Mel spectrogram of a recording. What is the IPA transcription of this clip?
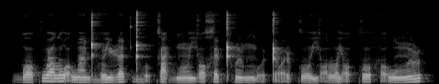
ɡ͡b ɔ k w ə˞ lˠ w ɔ̰ w ã ɖʱ ɵ j ɭ a ʈ ɖʱ o̰ k a ɡ͡b õ j ɔ x ʌ ɭ ʈʰ ũ ɭ ŋ͡m o̰ ʈ ɔ̰ ɭ k o j ɔ̰ lˠ j ɔ̰ k o h ɔ̰ w ũ ɭ

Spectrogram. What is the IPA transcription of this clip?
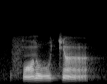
f ɔ̃ ɾ uː c œ̃ː

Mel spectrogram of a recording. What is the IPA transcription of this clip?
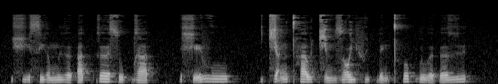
x i˨˩ s i˨˩ ə̯ m ɨ˨˩ ə̯ ʔ a˨˩ t̚ k əː˧ s u˨˩ p̚ ɣ a˨˩ t̚ | x ḛ˧˥ v u˧ | t͡ɕ a̰˧˥ ŋ t̪ʰ a˨˦ w t͡ɕ ə˨˩ m z ɔ˧ j f i˨˩ p̚ l ḛ˧˨ ŋ t̪ʰ o˦˥ p̚ l u˨˩ ə̯ ʔ əː˧ ɣ ɨ˦˥ t̚

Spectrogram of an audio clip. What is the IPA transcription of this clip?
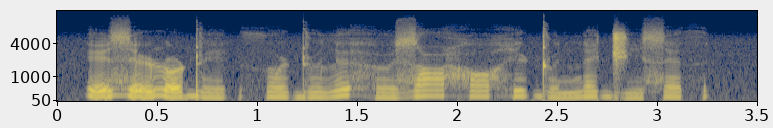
ḛ˥ z ḛ˥ ɭ ɔ̰˥ ɖ e˩ | θ o˩ ə̯ ɖ ɯ˩ l ɘ˥ h ɵ˩ z ɑ˥ h ɔ˥ h i˥ ɖ ɵ˩ n ɛ˥ d͡ʒ i˩ s ɛ˥ θ

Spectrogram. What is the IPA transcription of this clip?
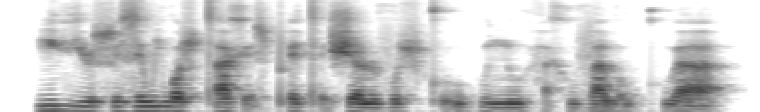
i vʲ ɐ ɹ ɬ ɨ z ɘ w i w ɔ ɬ tʼ a x ɛ̰ ɬ pʼ ɛ tʼ ɛ̰ ʃ ɐ ɹ v o ɬ kʼ o̰ w kʷ i n u h a̰ x u v a w ɔ̰ w kʷʰ a

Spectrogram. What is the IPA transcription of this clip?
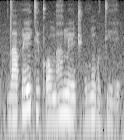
d a f ẽ tʲ o kʼ ɔ m a̤ m ẽ t͡ʃʼ o̤ ŋ ɔ̤ tʲ e̤

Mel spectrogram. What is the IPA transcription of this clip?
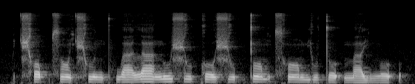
t͡ɕʰ ɔ˨ p̚ s ɔ̃˨˩ t͡ɕʰ u˨˩ n pʰ w a˧ l a˥˧ n̪ u˦ ɕ u˧ k o˧ ɕ u˨ p̚ t̪ ɔ̃˦ m t͡sʰ ɔ̃˧ m j u˨˩ t̪ o˨ ʔ m a˨˩ j ŋ o˨ ʔ

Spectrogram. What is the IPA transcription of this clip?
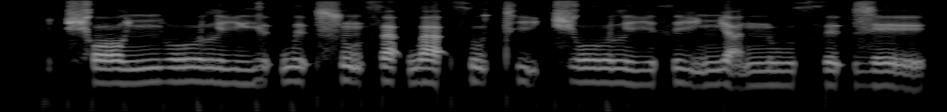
t͡ɕʰ ɔ˨ ɲ o˦ ʊ̯ l i˨ j ɪ˦ ʔ w ɪ˦ ʔ s ũ˦˨ θ ä˦ ʔ w ä˦ ʔ θ ṵ˦˨ tʰ ḭ˦˨ t͡ɕ o˦ ʊ̯ l i˨ θ ḭ˦˨ ɲ ä̰˦˨ n u˨ θ ɪ˦ ʔ z ḛ˦˨

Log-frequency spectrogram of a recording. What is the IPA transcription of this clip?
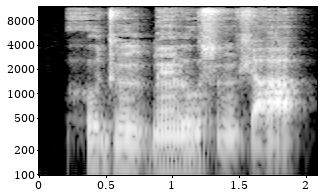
h u˧ d͡ʒ ũ˧ ɡ͡b ɛ̃˧ l u˧ s ũ˨ ʃ a˨˦

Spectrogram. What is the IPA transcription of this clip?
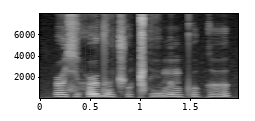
ə˞ ɕ ə̤ h ə˞ dʱ ə̤ t͡ʃʼ u ǁʰ e̤ m e m ə̤ pʼ u k ɯ

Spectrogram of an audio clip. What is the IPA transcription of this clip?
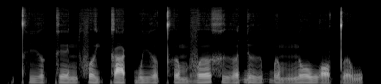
t̪ʰ i˨˩ ə̯ k e˨˩ n f ə˨˩ j k a˨˩ k̚ w i˨˩ ə̯ t̪ʰ ə˨˩ m v əː˧˥ x ɨ˨˩˦ ə̯ ɗ ɨ˨˩˦ ɓ ə˨˩ m n o˧ w ɔ˨˩˨ t̪ ə˨˩˨ w

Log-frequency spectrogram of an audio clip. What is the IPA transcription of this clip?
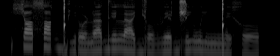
ç i˦ sˤ ɛ˦ ɡ͡ǃ i˨ ɾ o˨ ɳ a˦ d̪ ɪ˦ l a˨ ɟ o˨ v e˦ ɖ͡ʐ i˦ w i˨ ŋ͡ǃ ɪ˨ x o˨

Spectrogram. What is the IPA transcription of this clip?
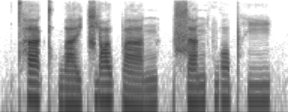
t̪ʰ ä˥˩ kʰ w a˨˩ ɪ̯ t͡ɕ j ɑ˥ ʊ̯ p a˨˩˦ n | s a˧˥ n f w ɔ˥˩ pʰ i˥

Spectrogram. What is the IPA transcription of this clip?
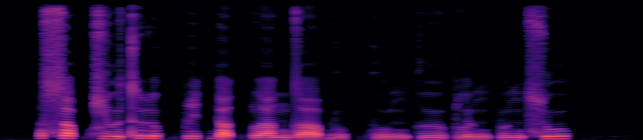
s a˥˩ p̚ t͡ɕ ɯː˦˥ t r u˥˩ k̚ p i˦˥ t̚ j a˨˩ t̚ p l a˧ n d aː˨˩ b uː˨˩ p̚ k uː˩˦ ŋ k ɯː˧ p l ɯ˩˦ ŋ p ɯ˦˥ ŋ s u˥˩ k̚

